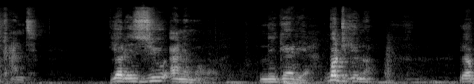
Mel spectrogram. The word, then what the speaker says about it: Nigeria: Nigeria.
